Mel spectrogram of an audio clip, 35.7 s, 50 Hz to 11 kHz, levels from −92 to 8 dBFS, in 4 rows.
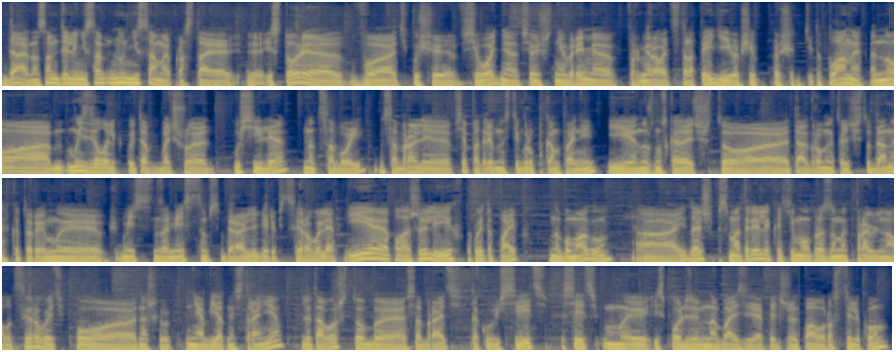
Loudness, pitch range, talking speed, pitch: -15 LUFS, 95-115 Hz, 150 wpm, 105 Hz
